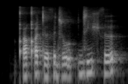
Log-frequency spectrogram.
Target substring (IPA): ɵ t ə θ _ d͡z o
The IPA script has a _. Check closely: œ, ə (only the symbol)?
ə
